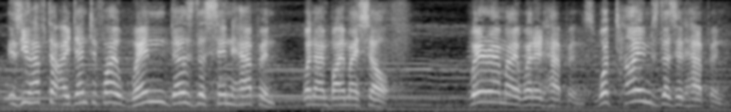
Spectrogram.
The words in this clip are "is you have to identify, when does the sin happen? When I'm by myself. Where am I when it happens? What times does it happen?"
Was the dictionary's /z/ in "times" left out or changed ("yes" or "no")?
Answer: no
